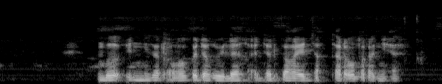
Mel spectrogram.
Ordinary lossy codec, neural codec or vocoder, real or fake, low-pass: MP3, 64 kbps; none; real; 10.8 kHz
